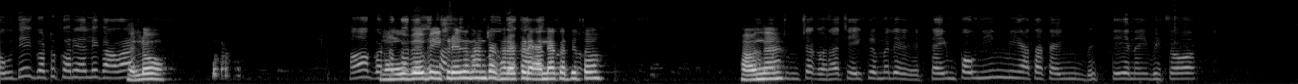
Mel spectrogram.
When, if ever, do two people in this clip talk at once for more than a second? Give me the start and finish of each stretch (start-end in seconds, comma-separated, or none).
3.8-5.8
